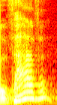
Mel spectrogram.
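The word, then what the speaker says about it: וו: autres et donc on voit ici le lettre vave en épreux en même temps je vous apprends l'épreux pour que vous puissiez bien lire l'hébreu et confirmer que la parole de Elia l'ambassadeur de yahoshua est vrai que ça se prononce vraiment V voilà donc le vave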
